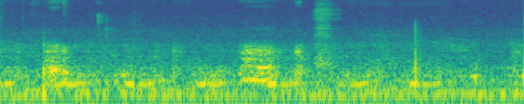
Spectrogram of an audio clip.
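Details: Sleeping Maltese snoring quietly in a small room, slow low breathy rumbles spaced a few seconds apart, a brief rustle near the end.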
